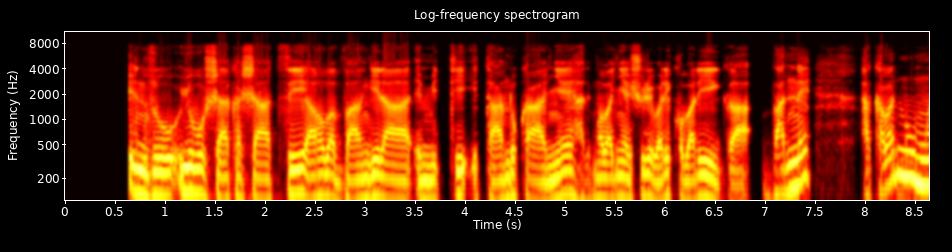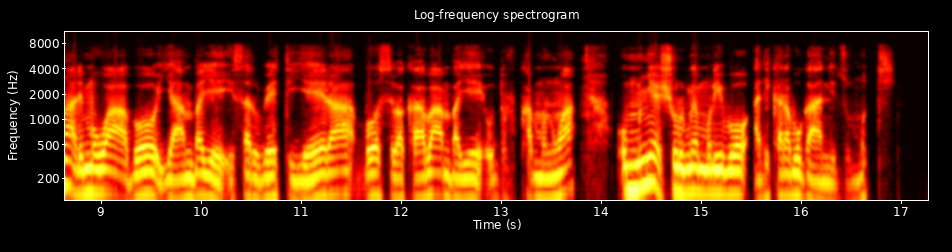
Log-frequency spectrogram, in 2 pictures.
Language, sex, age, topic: Rundi, male, 36-49, education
